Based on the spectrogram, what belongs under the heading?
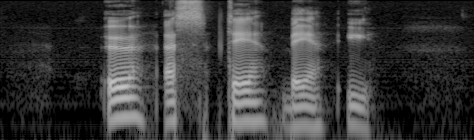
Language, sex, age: Norwegian, male, 49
